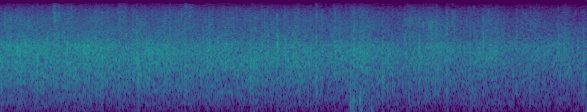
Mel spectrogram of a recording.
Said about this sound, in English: All of you workers, stand up, stand up. Come on, let's get a Lord hand clap for them. Every Friday night.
